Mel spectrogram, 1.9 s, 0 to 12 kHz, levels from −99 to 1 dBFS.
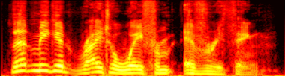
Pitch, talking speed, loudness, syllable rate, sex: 160 Hz, 220 wpm, -18 LUFS, 6.8 syllables/s, male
